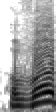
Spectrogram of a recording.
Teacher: जैसे ही मेरे प्यारे व बोलोगे तो व में क्या होता है, ऊ की ध्वनि आती है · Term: अर्धस्वर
